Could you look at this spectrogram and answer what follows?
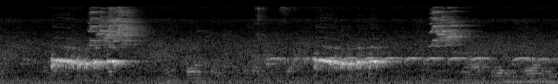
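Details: Rare, strange-voiced zebra dove singing eagerly: two wavering whistled coos about two and a half seconds apart, each followed by a short hissing rustle, plus faint steady tones between.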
